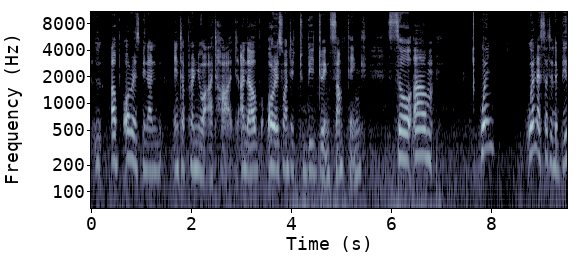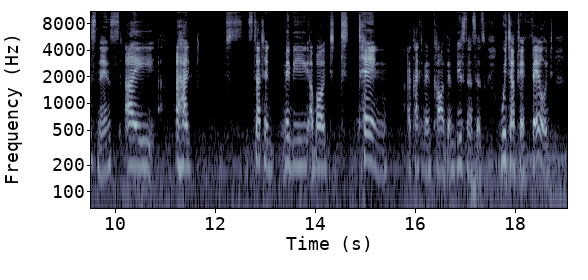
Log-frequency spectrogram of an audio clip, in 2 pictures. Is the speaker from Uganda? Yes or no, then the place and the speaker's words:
yes; Uganda; moved away as an adult; also born or lived in Malawi; now in Australia; Yes, I'm from Uganda. I came to Australia about 6.5 years ago.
